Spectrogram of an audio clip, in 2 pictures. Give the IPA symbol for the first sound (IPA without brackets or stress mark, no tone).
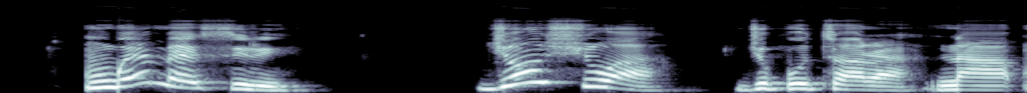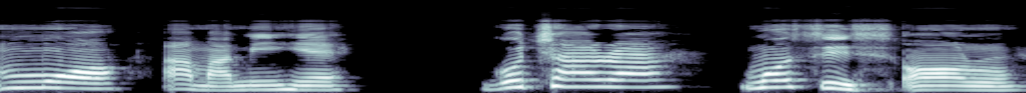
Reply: ŋ͡m̩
